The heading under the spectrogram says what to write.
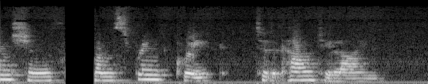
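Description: Speech, interrupted by a Bluetooth stall from 0.65 to 0.94 s. The sound cuts to true silence for 294 ms and then carries on, likely because the headphones' buffer emptied while waiting for resent packets. Unlike packet-loss concealment, the gap is clean, with no warbling or repeated fragments.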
